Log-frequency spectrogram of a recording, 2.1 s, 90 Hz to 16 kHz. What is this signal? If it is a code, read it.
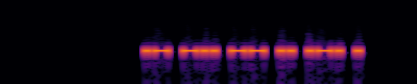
Morse code, heard as a keyed tone, about 50 wpm, 700 Hz. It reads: ADMIRE
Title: Six Letter Words - 50wpm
